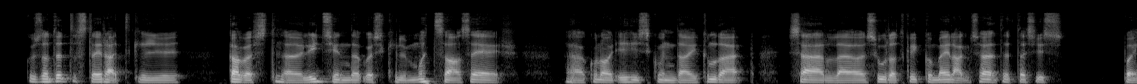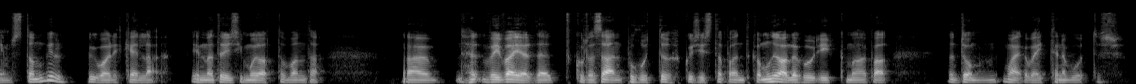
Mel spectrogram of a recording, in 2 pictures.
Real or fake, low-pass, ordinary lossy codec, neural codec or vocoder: fake; none; none; codec, 24 kHz, 0.9 kbps, WavTokenizer, medium speech release version 1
